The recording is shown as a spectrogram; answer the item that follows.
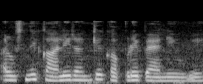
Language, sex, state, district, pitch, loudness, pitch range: Hindi, female, Uttar Pradesh, Hamirpur, 195 Hz, -15 LUFS, 175-200 Hz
